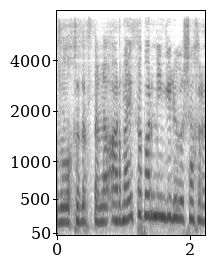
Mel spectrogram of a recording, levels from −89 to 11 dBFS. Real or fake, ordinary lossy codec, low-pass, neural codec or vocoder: fake; none; 7.2 kHz; codec, 44.1 kHz, 2.6 kbps, DAC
